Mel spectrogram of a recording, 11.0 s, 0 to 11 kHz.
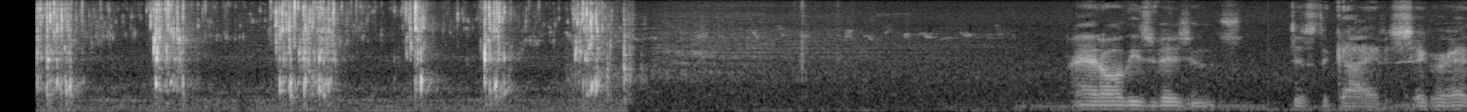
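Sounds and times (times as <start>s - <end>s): water dripping: 0.3s - 4.8s.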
